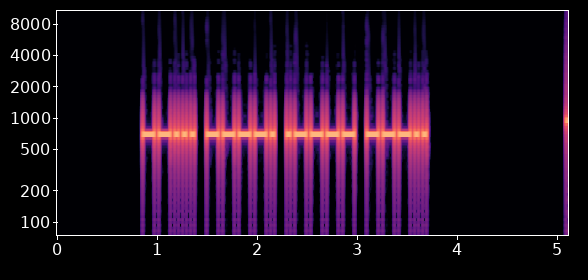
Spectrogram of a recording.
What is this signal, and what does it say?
Morse code, heard as a keyed tone, about 30 wpm, 700 Hz. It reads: 7918
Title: Numbers - 4-Digit 30wpm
